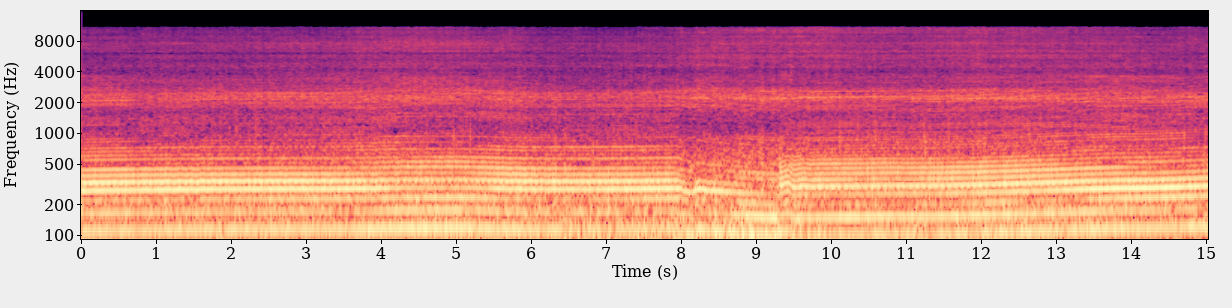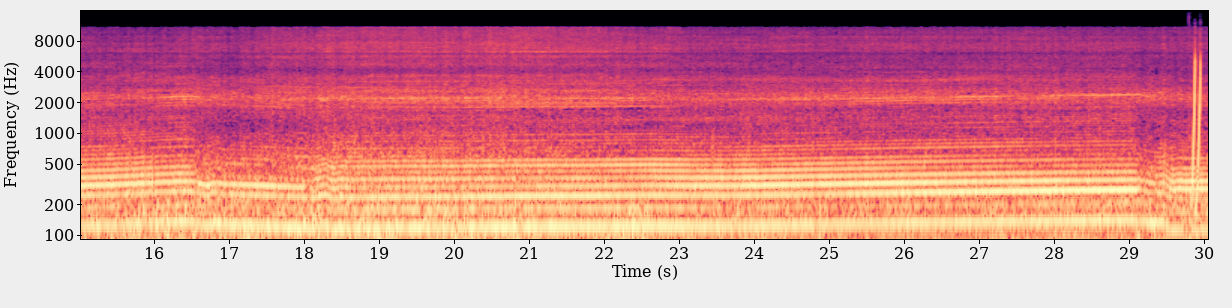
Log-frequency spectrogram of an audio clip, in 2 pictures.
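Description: Suzuki GSX-R125's single-cylinder four-stroke engine, breathing through an aftermarket muffler, pulling hard under way uphill. Its pitch climbs steadily, then dips and climbs again three times as the revs drop and build back up.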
